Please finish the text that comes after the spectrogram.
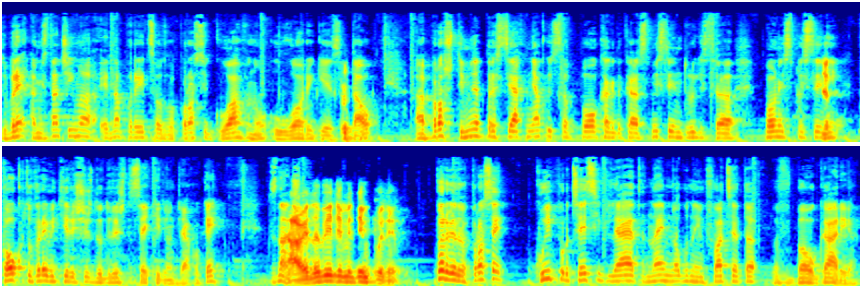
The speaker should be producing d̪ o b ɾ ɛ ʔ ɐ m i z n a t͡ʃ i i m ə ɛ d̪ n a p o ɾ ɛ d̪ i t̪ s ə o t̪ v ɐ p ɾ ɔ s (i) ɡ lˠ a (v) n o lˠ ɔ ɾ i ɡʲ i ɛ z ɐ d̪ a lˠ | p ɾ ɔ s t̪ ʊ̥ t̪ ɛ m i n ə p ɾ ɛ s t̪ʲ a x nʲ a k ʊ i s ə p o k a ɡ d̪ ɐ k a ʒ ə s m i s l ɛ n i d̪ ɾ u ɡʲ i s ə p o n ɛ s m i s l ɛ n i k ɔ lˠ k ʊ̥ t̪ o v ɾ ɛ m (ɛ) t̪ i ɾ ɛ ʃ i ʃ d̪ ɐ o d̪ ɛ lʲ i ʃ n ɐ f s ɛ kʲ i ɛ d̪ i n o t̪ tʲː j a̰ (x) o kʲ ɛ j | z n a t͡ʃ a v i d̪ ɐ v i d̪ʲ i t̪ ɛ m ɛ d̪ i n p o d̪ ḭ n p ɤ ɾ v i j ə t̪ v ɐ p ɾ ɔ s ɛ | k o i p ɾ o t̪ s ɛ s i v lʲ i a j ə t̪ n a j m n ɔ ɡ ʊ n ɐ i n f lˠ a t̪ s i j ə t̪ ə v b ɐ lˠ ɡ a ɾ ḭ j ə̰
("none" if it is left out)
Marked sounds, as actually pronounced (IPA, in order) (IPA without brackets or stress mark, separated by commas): i, v, ɛ, x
